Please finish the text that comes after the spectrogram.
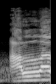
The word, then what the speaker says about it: আল্লাহ: বলেন তো আল্লাহ নয়।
